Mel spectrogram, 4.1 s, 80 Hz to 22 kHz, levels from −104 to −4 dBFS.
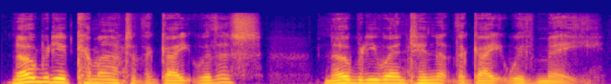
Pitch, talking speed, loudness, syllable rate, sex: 130 Hz, 250 wpm, -18 LUFS, 6.0 syllables/s, male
